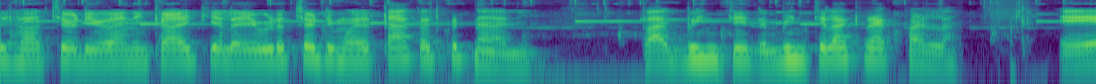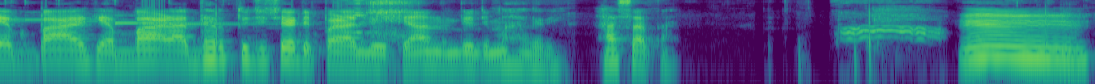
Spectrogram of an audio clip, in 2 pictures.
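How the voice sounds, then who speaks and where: A young man giving excitable, crude, comic gameplay commentary, scolding and yelling at the game. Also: on the high side, slight background noise.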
